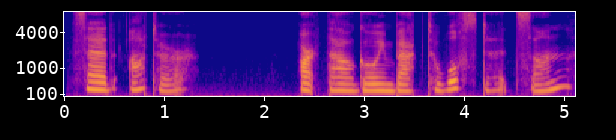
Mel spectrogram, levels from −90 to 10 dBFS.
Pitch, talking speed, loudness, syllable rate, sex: 210 Hz, 105 wpm, -20 LUFS, 2.9 syllables/s, female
